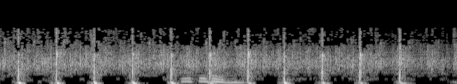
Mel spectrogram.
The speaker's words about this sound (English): Men that have served and women that have served. Let's give them a hand clap, folks. Here we go.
